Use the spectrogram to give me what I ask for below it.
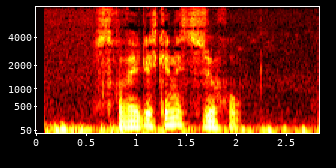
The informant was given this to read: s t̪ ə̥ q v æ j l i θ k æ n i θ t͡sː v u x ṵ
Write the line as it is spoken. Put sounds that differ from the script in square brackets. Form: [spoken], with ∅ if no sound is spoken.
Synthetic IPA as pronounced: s t̪ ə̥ q v æ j l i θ k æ n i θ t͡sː [z] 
